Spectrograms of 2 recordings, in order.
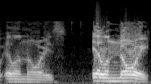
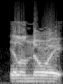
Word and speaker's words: Illinois: Yeah, we're in Joliet, which is just south of Chicago, Illinois. God damn it, I hate when I pronounce the S. Illinois, and we decided we were going to go out and have some fun.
